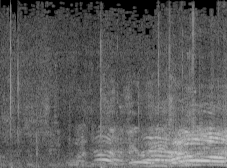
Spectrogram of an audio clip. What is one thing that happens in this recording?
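A ball is kicked hard with a thud.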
